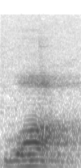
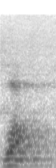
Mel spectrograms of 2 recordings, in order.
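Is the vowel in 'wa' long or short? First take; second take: long; short. First: The vowel is stretched a little longer. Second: The vowel is said short, not stretched. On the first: "A little bit longer" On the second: "then you don't pronounce any mud. This is just wa"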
